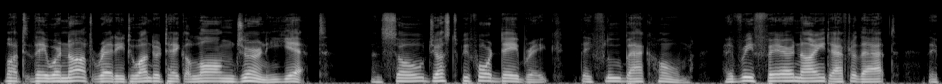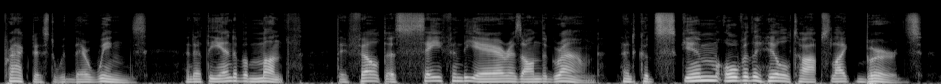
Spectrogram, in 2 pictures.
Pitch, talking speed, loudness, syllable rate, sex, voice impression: 135 Hz, 180 wpm, -19 LUFS, 4.4 syllables/s, male, masculine, very adult-like, sincere, elegant, slightly wild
